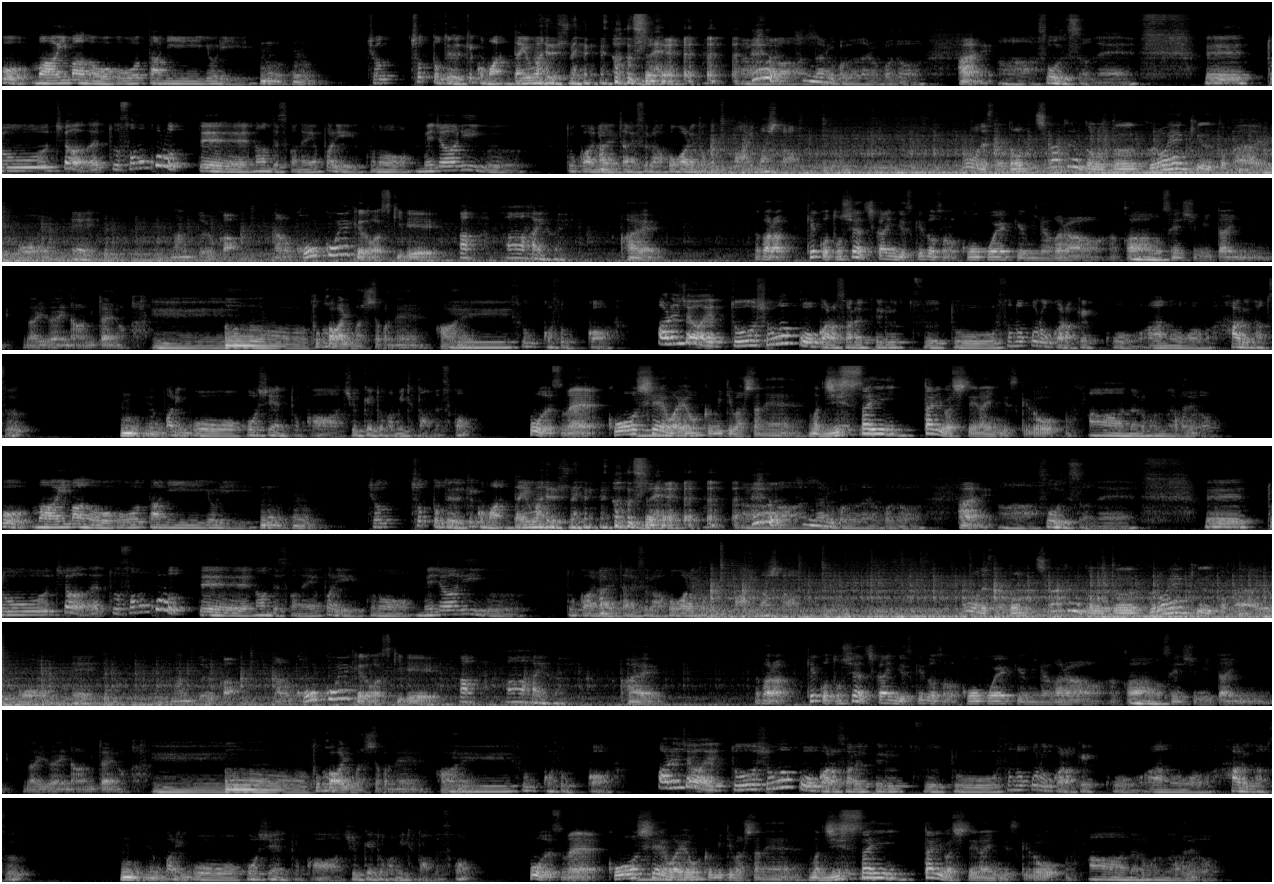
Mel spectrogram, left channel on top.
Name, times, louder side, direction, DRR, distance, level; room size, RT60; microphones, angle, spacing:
voice 1, 0.0-2.5 3.7-3.8 4.1-6.1 7.0-9.6 10.0-17.9 18.3-20.7 26.1-26.4 30.0-31.1 36.7-37.0 39.6-40.5 41.3-41.4 42.5-44.2 44.7-51.0 52.2-55.4 57.1-57.8 59.2-59.8 61.7-62.9, left 2 dB, 40° left, 3.0 m, -30 dB
voice 2, 2.6-3.1 6.1-8.4 9.6-9.9 18.6-18.9 22.3-26.0 27.1-27.8 28.1-29.8 31.6-32.0 32.9-39.5 40.3-42.8 52.0-52.7 56.1-61.5 62.5-62.8, left 1 dB, 20° left, 1.4 m, -28 dB
sound 1, 19.6-35.1 35.3-35.4 35.8-35.9, right 1 dB, 35° right, 2.0 m, -34 dB
10.5 x 4.9 x 5.9 m
head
